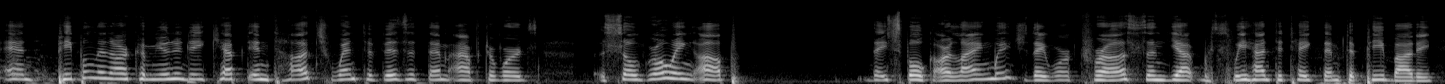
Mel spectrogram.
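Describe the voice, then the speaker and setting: A woman's voice: mid-range voice, steady tone, slow pace, warm tone, low-quality recording. A woman in her eighties or older from rural Kansas, a native German speaker, reminiscing at a book talk. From rural Kansas, United States. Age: over 80. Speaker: audience member sharing memories.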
